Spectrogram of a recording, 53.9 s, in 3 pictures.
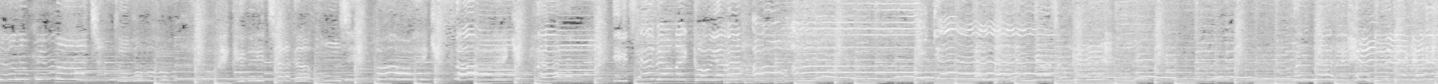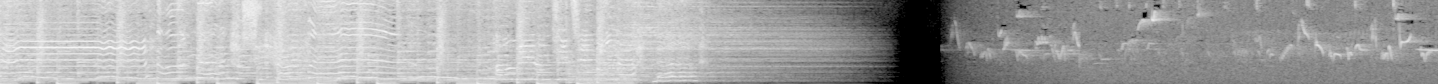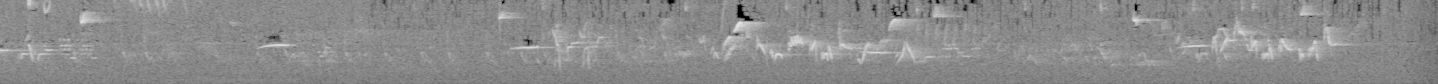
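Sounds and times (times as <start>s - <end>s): small birds chirping and twittering: 29.8s - 53.7s
faint steady hiss: 29.8s - 53.9s.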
